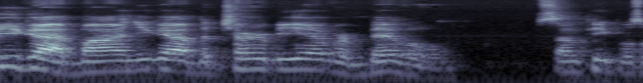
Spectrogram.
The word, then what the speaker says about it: Beterbiev: You got Beterbiev or Bivol? Some people say Beterbiev. I think it's Beterbiev. Beterbiev doesn't sound right. It's the wrong emphasis on the wrong syllable.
